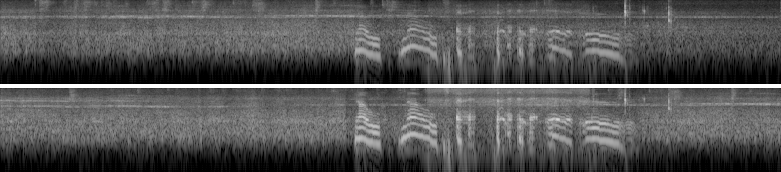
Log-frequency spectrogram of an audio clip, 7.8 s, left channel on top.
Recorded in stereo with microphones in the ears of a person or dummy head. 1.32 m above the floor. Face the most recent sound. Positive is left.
turn(degrees=10)  # may be behind; listen again after turning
